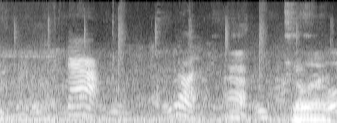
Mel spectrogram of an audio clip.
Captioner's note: speaking Vietnamese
